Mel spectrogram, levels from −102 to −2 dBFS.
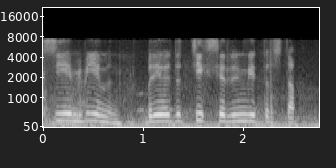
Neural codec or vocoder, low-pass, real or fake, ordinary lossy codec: codec, 16 kHz in and 24 kHz out, 1 kbps, XY-Tokenizer; 7.2 kHz; fake; none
